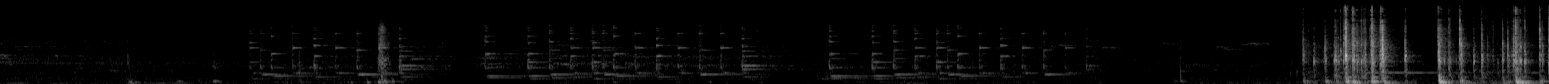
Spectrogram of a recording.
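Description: From 0.0 to 2.0 s the adaptive stream starts at a low bitrate: the player opened on a cheap version while measuring the connection. Treble sounds dull or synthetic, fitting roughly 12 kbit/s HE-AAC, until a gapless jump to fuller sound. A spectrogram shows a low ceiling widening abruptly at 2.0 s.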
